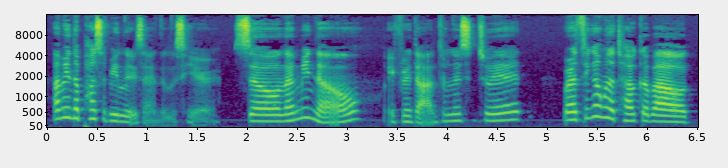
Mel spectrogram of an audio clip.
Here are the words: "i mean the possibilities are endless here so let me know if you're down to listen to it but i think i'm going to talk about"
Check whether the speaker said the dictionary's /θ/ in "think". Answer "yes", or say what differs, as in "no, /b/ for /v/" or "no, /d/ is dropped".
yes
